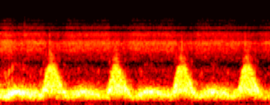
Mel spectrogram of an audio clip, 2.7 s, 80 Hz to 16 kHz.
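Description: Regular pulsing whoosh of arterial flow at the ankle, about 90 a minute, heard on handheld Doppler during ankle pressure measurement.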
